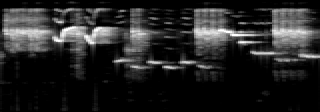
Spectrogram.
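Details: Young brown-chested jungle flycatcher, eight months old, giving rock n roll style song. Harsh buzzy high bursts alternate with short, clear, lower whistled notes in a quick, varied sequence, plus faint soft clicks.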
